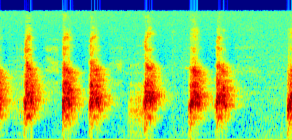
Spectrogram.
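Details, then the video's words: Rapid, steady barking from a dog: around eight loud, harsh barks in under five seconds, roughly every half second, each bark short with a fast onset and fading tail. "Dog barks"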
